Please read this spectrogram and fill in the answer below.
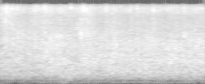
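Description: Audience applauding: dense, steady clapping.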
